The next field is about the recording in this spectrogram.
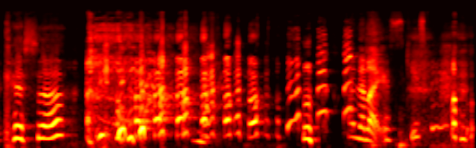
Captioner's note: laughing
